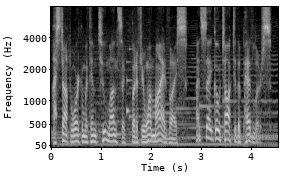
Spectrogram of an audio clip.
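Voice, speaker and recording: A man's voice: mid-range voice, expressive, quick pace, natural voice. A man as a blunt, disgruntled researcher over music. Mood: grudgingly helpful. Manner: blunt, grudging. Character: gruff, guarded, disgruntled male researcher. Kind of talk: video game character dialogue. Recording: music behind the voice.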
